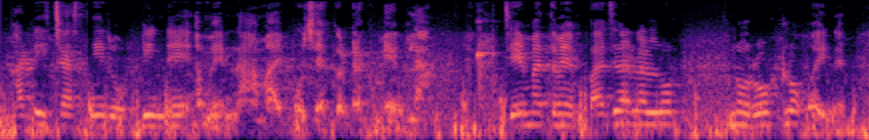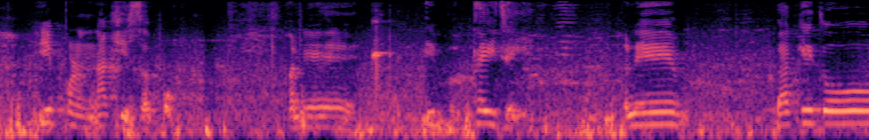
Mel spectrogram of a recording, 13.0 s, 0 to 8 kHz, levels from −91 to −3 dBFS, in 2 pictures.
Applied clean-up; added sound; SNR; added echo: none; Dishes, pots, and pans / Glass; 6 dB; none.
